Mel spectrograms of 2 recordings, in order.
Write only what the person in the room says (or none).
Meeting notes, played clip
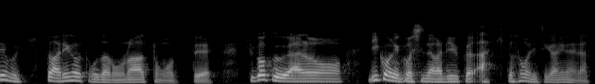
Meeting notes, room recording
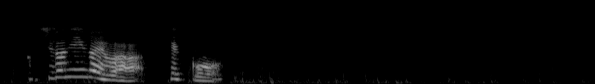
うシドニー以外は結構、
